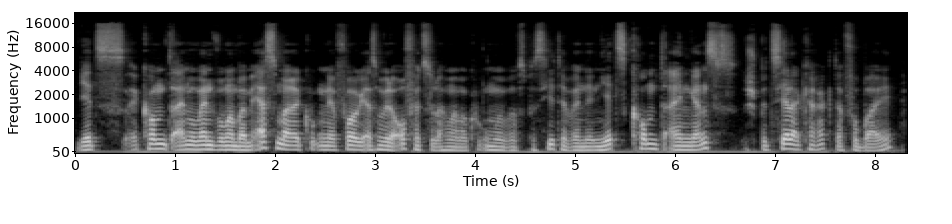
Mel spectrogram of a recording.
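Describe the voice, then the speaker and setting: Male podcaster, animated recapper, filler-heavy delivery. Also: fairly low pitch, fairly quick, hardly any pauses. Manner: animated retelling, acts out quotes, many fillers. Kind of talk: casual podcast chat about a cartoon episode.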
